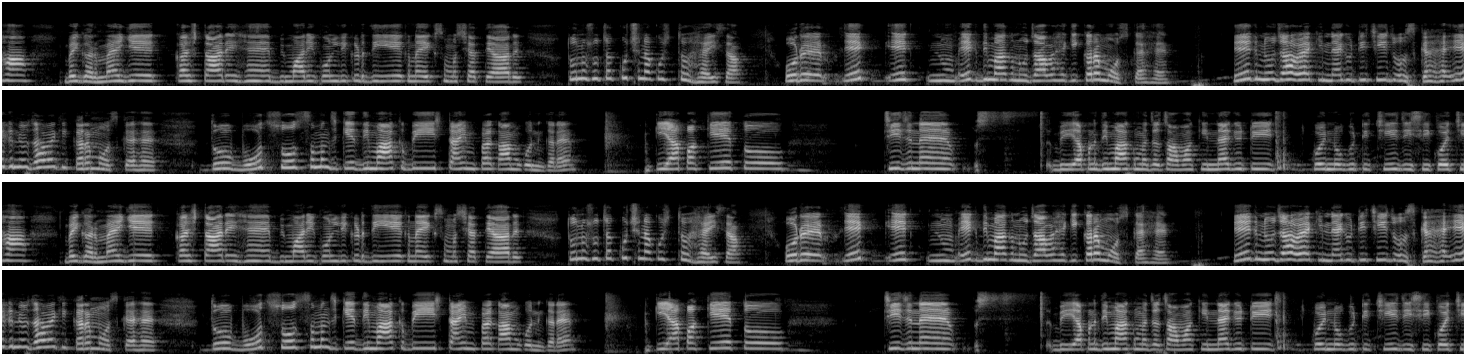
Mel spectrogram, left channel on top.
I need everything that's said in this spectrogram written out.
भाई घर में ये कष्ट आ रहे हैं बीमारी कौन लिकड़ दी एक ना एक समस्या तैयार तो उन्होंने सोचा कुछ ना कुछ तो है ऐसा। और एक दिमाग नु जावा है कि कर्म उसका है एक न्यूज आवा है कि नेगेटिव चीज उसका है एक न्यूज आवा है कि कर्म उसका है। तो बहुत सोच समझ के दिमाग भी इस टाइम पर काम को नहीं करे कि आप के तो चीज ने भी अपने दिमाग में जो चावा कि नेगेटिव कोई नेगेटिव चीज इसी कोई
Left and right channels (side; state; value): both; normal; correlation 0.49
